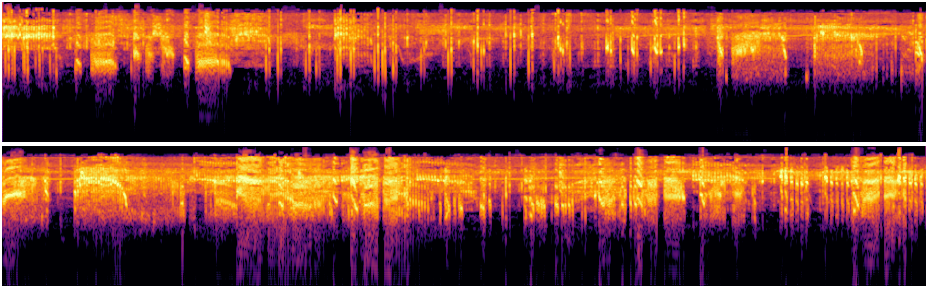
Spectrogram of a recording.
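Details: Swiftlets in a lure recording for drawing them to nesting houses: dense, overlapping high chirps and twitters, a constant chattering mass with sharp clicks throughout, no pause across the stretch.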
